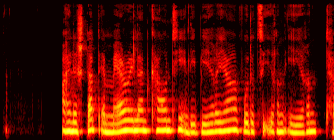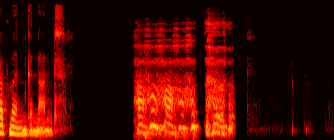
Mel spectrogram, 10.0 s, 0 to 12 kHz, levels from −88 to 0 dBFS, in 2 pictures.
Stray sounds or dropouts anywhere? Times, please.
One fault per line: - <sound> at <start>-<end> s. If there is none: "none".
- laugh at 7.0-8.6 s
